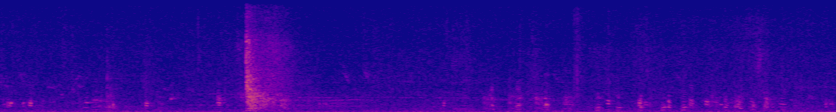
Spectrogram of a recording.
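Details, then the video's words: Chickens, hens and roosters together, giving rapid overlapping clucks throughout. Near the two-second mark one loud, harsh, broadband squawk or burst stands out, then quieter scattered clucking carries on. "Chicken Sounds Noises Hens Clucking Roosters Crowing"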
